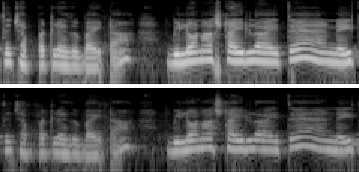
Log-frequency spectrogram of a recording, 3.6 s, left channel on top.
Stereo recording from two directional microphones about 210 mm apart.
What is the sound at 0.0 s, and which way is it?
Speech, 45° left (ahead or behind).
